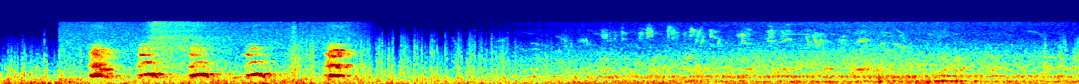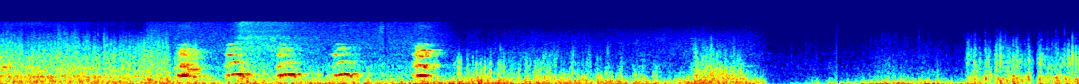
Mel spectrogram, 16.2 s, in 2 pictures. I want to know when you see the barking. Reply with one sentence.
You can hear the barking from 0.4 to 2.7 s and from 9.2 to 11.4 s.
